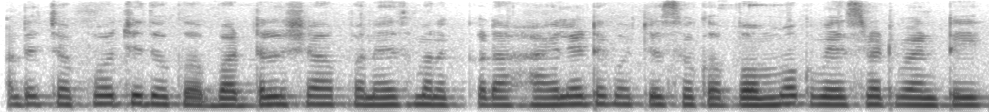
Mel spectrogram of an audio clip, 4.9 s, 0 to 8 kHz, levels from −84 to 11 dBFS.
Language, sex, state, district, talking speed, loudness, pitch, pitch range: Telugu, female, Andhra Pradesh, Annamaya, 155 wpm, -17 LUFS, 205 Hz, 200-210 Hz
